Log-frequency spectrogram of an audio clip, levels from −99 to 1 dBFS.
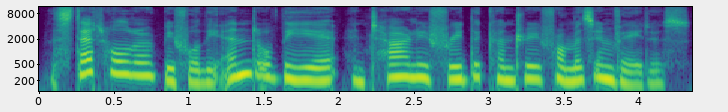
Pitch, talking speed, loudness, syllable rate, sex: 220 Hz, 205 wpm, -16 LUFS, 6.1 syllables/s, female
